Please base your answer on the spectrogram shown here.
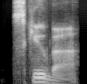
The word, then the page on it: scuba: British English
